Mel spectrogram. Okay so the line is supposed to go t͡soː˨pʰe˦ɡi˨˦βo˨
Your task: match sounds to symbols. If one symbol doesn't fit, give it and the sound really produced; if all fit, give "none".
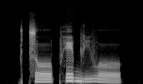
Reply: ɡ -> b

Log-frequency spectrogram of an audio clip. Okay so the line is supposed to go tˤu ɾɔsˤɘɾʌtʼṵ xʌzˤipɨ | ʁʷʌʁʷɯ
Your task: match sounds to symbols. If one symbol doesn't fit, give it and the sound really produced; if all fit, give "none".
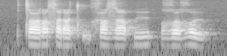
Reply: ɔ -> ʌ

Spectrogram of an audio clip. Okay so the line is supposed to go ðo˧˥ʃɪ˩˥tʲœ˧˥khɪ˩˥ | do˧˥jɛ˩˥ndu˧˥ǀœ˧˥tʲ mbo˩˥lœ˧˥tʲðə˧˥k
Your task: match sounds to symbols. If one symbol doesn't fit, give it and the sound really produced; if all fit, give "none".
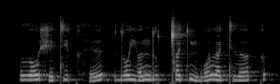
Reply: ɛ˩˥ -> ə˩˥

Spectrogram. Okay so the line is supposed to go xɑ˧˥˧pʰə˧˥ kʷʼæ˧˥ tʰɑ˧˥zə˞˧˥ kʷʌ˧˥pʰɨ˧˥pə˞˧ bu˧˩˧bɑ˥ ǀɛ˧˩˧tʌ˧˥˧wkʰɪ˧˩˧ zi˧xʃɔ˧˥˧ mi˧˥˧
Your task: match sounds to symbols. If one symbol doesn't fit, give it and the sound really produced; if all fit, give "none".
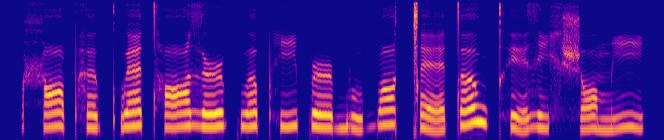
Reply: ɨ˧˥ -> i˧˥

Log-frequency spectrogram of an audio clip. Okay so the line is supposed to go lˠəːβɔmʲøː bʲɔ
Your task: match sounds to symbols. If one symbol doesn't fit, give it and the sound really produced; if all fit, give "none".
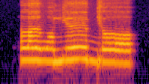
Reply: none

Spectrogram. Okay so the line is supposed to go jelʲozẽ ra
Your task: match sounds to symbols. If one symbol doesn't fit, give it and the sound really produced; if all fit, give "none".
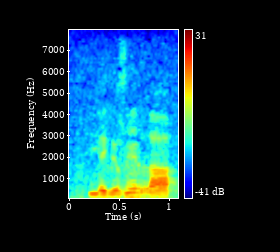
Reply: none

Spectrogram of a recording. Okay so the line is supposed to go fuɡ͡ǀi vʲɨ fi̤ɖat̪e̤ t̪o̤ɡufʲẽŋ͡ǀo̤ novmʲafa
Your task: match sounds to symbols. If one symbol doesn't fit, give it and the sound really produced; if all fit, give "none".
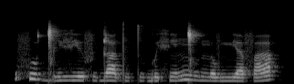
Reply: none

